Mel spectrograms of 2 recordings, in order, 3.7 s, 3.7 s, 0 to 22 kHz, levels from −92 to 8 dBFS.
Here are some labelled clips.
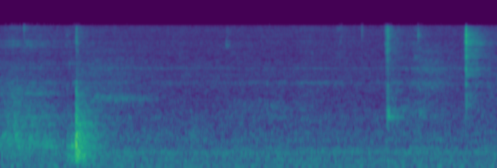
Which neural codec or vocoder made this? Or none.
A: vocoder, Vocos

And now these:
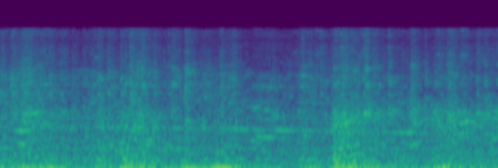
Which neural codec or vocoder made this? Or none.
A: none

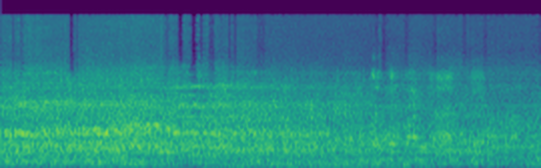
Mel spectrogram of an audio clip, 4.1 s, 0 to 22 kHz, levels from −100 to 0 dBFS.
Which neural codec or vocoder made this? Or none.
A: codec, SNAC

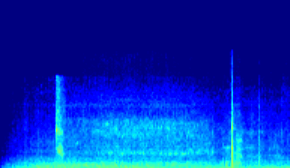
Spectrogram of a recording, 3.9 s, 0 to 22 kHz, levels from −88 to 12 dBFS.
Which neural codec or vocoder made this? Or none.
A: vocoder, BigVGAN v2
